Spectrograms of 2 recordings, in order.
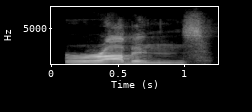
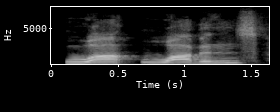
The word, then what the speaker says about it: Robin's: Next up is Robin's. Robin's dad. Give me a good R sound at the beginning instead of saying Wobbins, Robins with an R.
